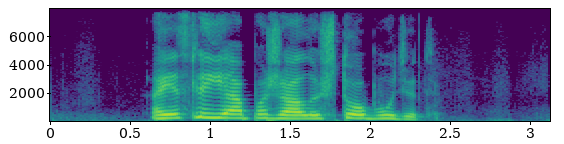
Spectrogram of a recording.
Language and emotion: Russian, angry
